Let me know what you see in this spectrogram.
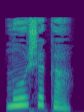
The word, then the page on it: ಮುಷ್ಕ: Kannada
